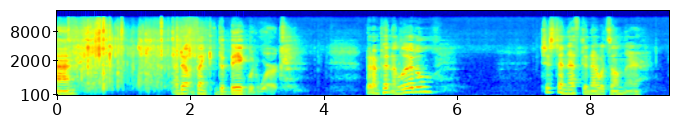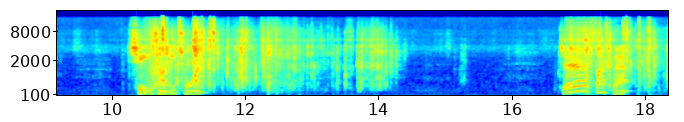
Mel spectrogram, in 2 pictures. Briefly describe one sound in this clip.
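A paper packet rustles in a man's hands.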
